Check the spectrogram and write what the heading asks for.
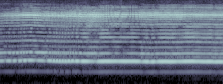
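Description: A young man screaming: one long cry held at a single steady high pitch.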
